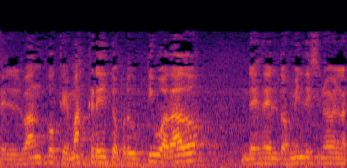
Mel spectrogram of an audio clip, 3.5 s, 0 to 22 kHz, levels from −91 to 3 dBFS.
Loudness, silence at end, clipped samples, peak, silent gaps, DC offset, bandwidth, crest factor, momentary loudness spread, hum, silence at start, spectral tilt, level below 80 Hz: -23 LUFS; 0 s; under 0.1%; -6 dBFS; none; under 0.1%; 10.5 kHz; 18 dB; 9 LU; none; 0 s; -5 dB/octave; -42 dBFS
